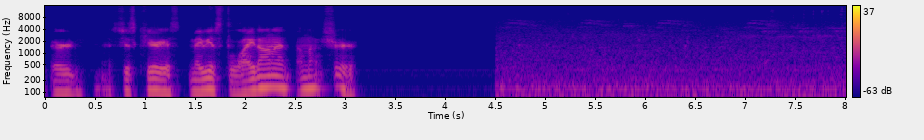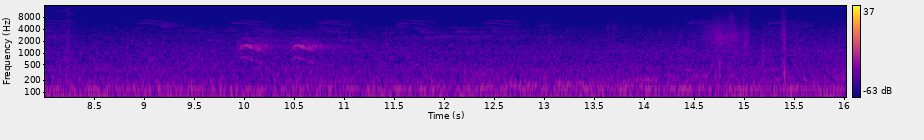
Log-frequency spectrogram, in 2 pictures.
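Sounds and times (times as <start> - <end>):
small birds chirping: 4.5 - 16.0
crow cawing: 9.9 - 10.9.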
